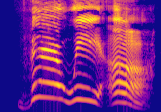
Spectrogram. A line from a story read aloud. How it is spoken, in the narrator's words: Rostopchin shouted at Pierre louder than before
